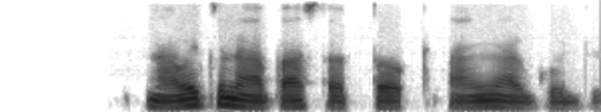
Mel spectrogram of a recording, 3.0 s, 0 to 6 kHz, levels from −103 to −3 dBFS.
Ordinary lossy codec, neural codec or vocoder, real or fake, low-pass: none; none; real; 5.4 kHz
